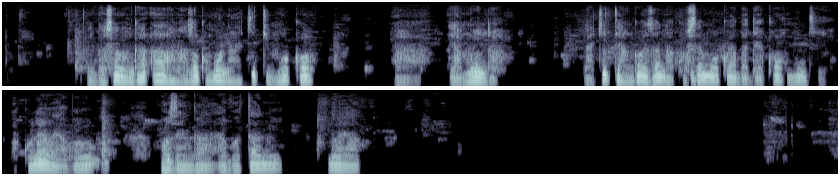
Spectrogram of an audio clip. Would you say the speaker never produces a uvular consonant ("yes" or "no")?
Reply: no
